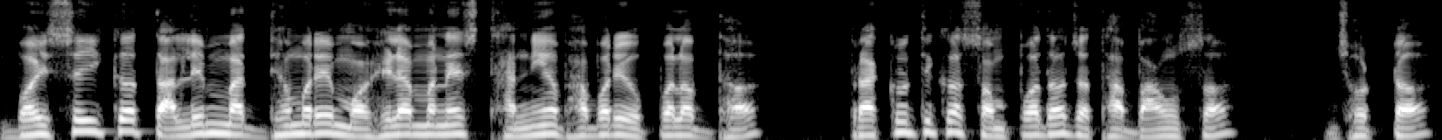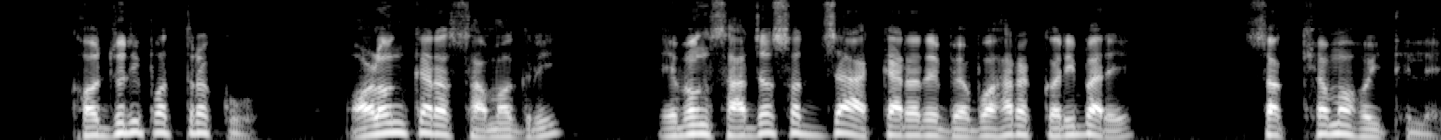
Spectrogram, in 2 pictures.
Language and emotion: Odia, neutral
